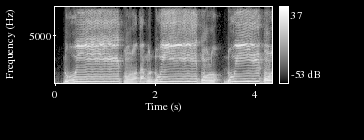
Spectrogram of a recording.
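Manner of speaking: high, slow nagging mock voice; mocking whiny kid. Streamer mocking a greedy kid in chat, high whiny taunt. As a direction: drag it out like a whiny brat.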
